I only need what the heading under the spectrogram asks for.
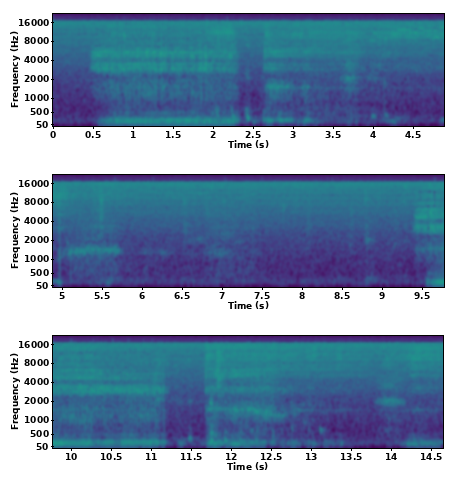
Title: Snoring pitbull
